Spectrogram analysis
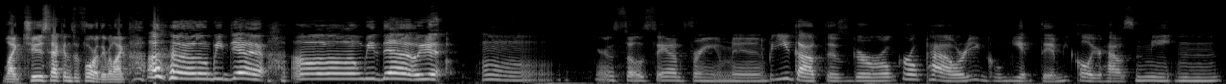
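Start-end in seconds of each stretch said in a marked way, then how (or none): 1.3-4.5 high, squealing mock celebration; giddy high-pitched mimicry; overjoyed celebration. Imitating schemers celebrating overjoyed. 4.8-12.2 soft, higher, sugary mock support; small cooing put-on pity; fake sympathy. Fake sympathy after instantly detaching.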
